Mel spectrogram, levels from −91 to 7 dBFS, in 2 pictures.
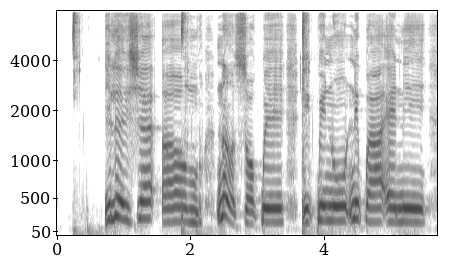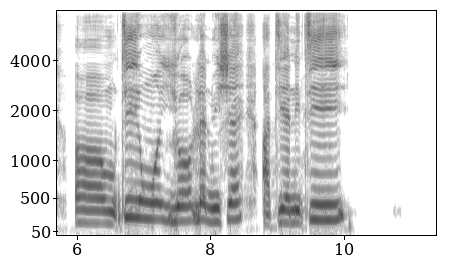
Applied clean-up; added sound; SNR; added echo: neural mask model Resemble Enhance denoiser.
